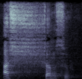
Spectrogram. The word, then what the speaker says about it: ash-shamsu: And then, Ash-Shamsu. No al. No lamb. When I say, I shouldn't say al. I should say no lamb.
